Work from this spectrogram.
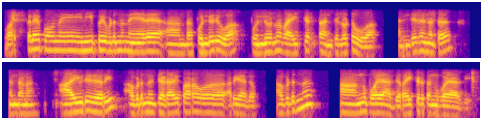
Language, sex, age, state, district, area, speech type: Malayalam, male, 18-30, Kerala, Kollam, rural, conversation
